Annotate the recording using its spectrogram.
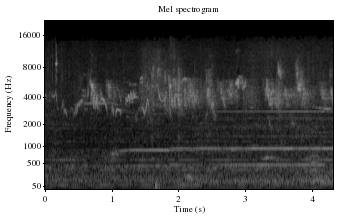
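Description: Birds chirping and twittering, with a long held note of background music coming in about a second in.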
